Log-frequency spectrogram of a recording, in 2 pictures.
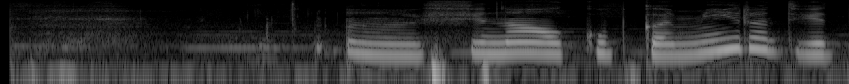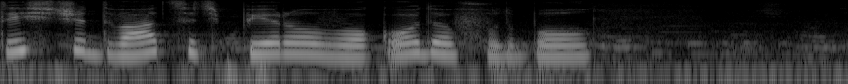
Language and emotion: Russian, neutral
